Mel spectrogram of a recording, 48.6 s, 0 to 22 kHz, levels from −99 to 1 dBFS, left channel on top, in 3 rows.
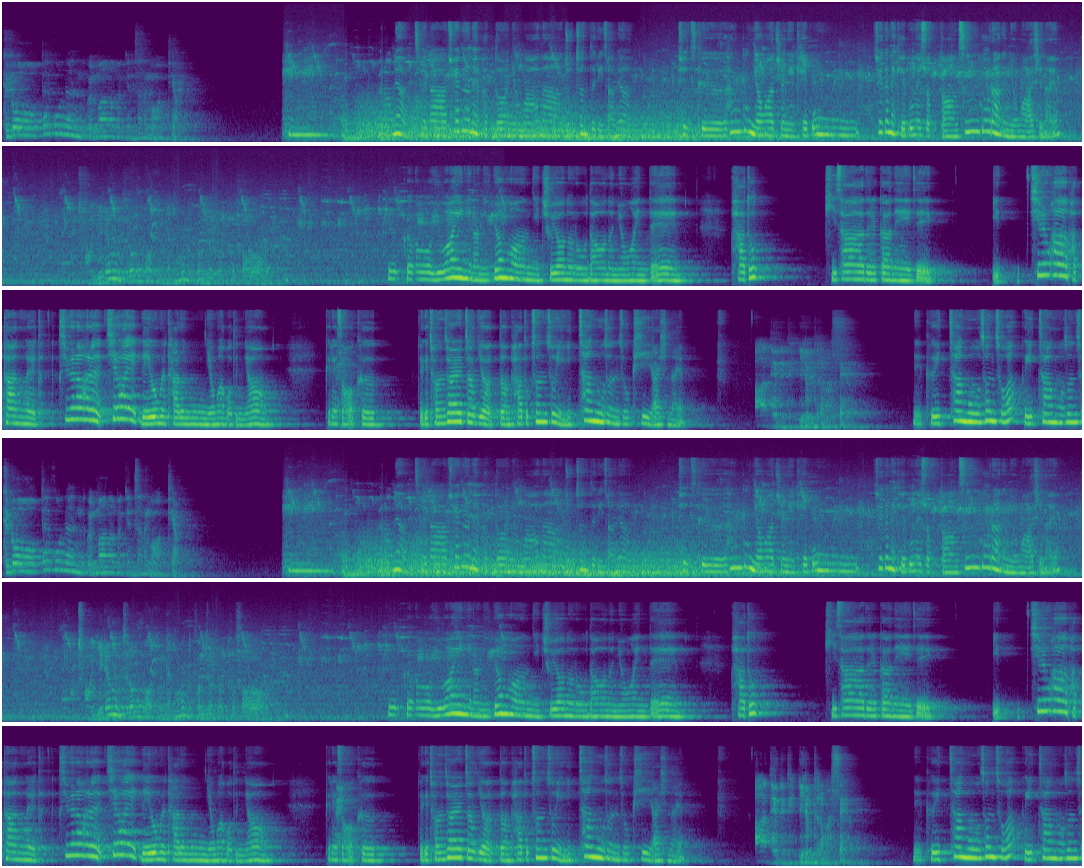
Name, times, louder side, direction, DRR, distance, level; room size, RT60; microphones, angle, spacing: voice 1, 0.0-2.7 17.1-20.2 37.3-37.6 43.7-45.1, right 1 dB, 50° right, 6 dB, 3.0 m, -38 dB
Thunder, 4.2-23.8, equal, 10° left, 2.0 m, -34 dB
voice 2, 4.3-5.0 5.7-9.5 10.1-15.9 22.0-26.5 27.1-27.6 28.6-30.2 31.1-31.2 31.6-36.5 37.3-38.1 38.7-42.6 46.1-48.6, left 1 dB, 25° left, 12 dB, 0.7 m, -25 dB
23.0 x 16.5 x 9.6 m, 1.1 s
head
